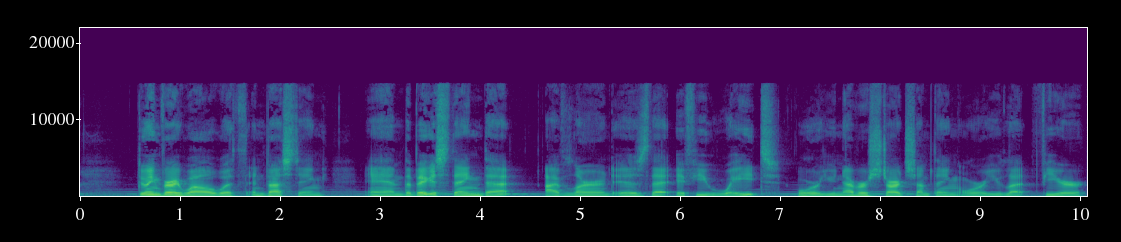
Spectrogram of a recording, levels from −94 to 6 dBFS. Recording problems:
electrical hum; faint; throughout; 50 Hz, 25 dB below the speech

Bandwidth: 14.5 kHz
